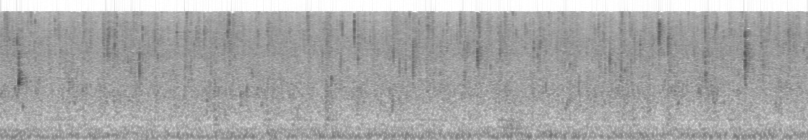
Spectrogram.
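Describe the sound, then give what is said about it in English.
Heavy rain pours down in a steady, dense roar, with scattered sharper drop hits spattering over a deep continuous rumble. No voices are heard. “Guess I will poured a little more than I thought today.”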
